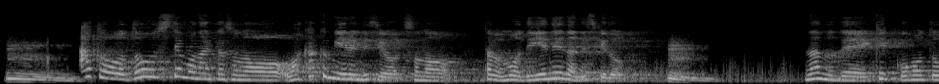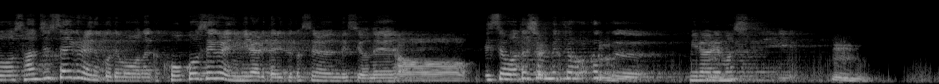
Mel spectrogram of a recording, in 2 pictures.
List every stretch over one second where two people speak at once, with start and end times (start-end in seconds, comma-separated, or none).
14.5-15.8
